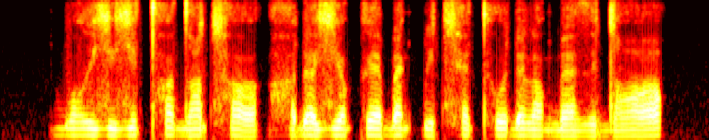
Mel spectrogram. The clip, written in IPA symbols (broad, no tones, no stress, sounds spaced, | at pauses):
b ɔ ɣ ɪ zʲ ʌ zʲ ɛ t̪ʰ ʌ d̪ ɑ t͡sʰ ʌ | h ʌ ɗ ɜ zʲ ɒ k ɛ ɓ æ k͡p i t͡sʰ ɛ t̪ʰ ʊ ɗ ə l ɒ ɡ͡b æ ð ɪ d ɑ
